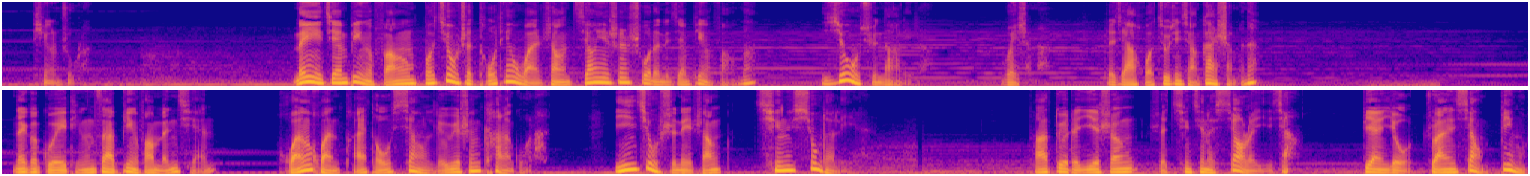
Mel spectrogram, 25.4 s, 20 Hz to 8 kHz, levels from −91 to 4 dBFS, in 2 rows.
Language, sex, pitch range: Chinese, male, 85-120 Hz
